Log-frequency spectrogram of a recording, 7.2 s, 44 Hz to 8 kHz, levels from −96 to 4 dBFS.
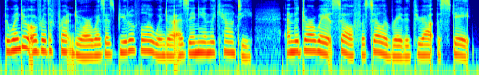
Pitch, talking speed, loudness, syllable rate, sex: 210 Hz, 210 wpm, -19 LUFS, 6.1 syllables/s, female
